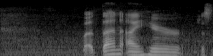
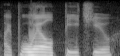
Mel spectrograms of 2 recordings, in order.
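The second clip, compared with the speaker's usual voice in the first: sudden, very loud, slow mom warning; mock parental threat; 26 dB louder, slower than usual. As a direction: blast it out slowly as an imitated threatening mother. Mother threatening child, retold, very loud.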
